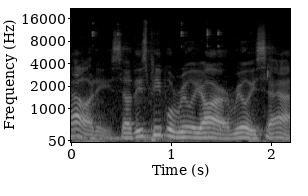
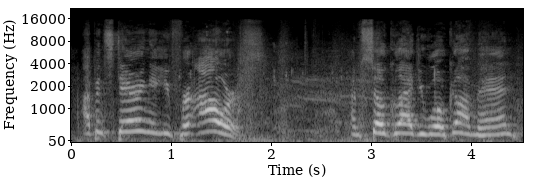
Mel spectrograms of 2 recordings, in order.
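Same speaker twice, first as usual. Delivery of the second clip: high, loud, slow gushing dog; excited dog voice; 10 semitones higher, 10 dB louder, slower than usual. Retold or imitated. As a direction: gush like a dog whose owner just woke up.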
